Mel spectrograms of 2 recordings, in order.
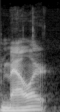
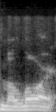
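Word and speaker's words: Malört: Have you had Mallard from Chicago? Yeah. I've heard it pronounced Malort.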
